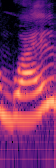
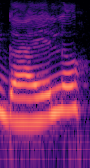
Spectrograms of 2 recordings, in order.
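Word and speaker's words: guile: ठीक है नेक्स्ट है जीय आई एल ई तो इसको गवाल पढ़ेंगे नहीं इसको पढ़ेंगे गायल बी आई एस सी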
